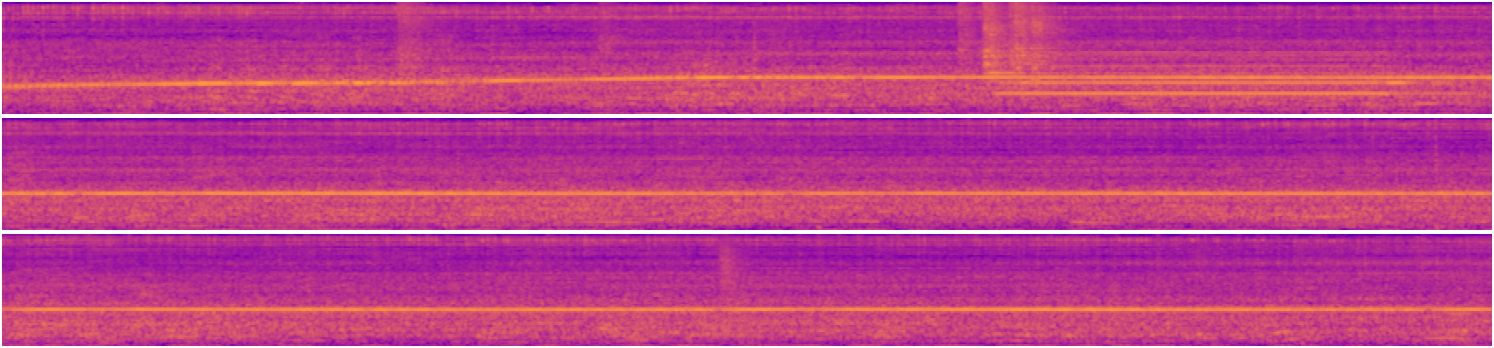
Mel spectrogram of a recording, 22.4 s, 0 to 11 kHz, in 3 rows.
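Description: Whine of a Gauge 1 (1:32) brass Köf II shunting locomotive model's electric motor and chain drive, rising in pitch as it speeds up and then running at a steady pitch. About five seconds in, a click and then a short horn blast of about two seconds from the model's sound module. A murmur of exhibition-hall noise lies underneath.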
